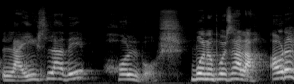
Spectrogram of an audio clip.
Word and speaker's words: Holbox: Hay algunos nombres de lugares en los que la X no está a inicio de palabra y también se pronuncian como J o como sh porque se han fosilizado, como México o la isla de Holbox.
